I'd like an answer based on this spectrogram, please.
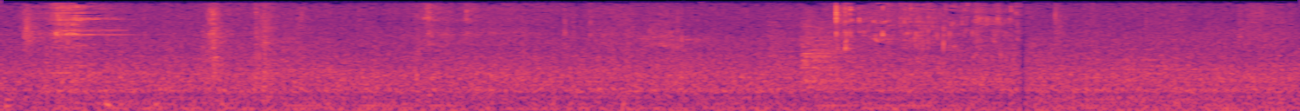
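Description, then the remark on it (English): Water being poured to drink, a steady, continuous gushing splash that holds evenly for several seconds at a modest level, with no talking. “Okay, let's have some water.”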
